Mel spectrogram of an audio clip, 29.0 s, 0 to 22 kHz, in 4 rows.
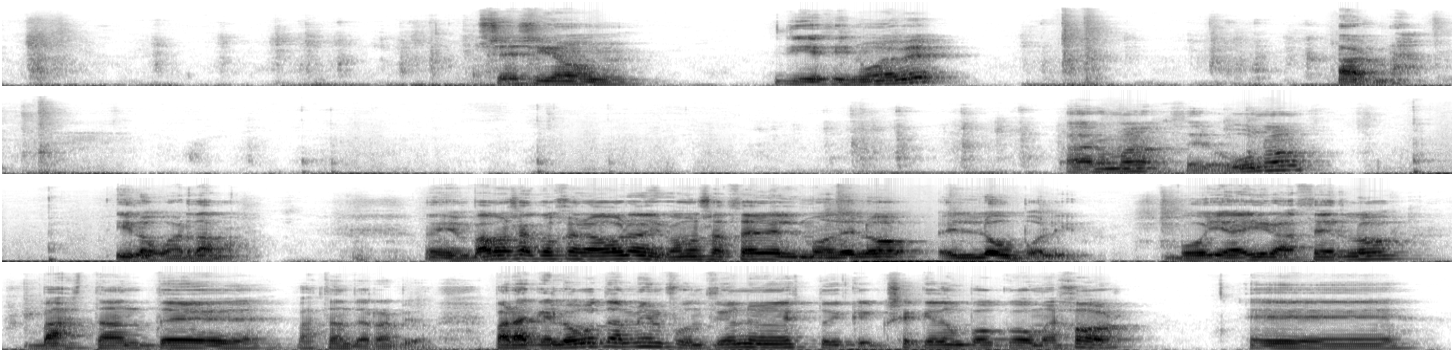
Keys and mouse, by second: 23.8 alt+q.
